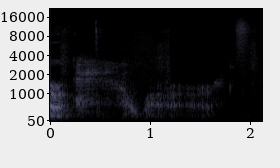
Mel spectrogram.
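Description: A man's voice ending the word "hour" and trailing off into a low, drawn-out sound, followed by a short breathy hiss near the end.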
